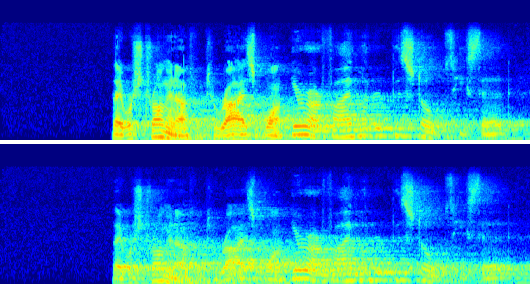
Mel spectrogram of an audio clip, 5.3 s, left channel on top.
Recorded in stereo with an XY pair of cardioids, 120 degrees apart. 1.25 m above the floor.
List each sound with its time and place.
1.1 s a man speaking: 50° left, 0.6 m
2.9 s a woman speaking: 30° left, 0.8 m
